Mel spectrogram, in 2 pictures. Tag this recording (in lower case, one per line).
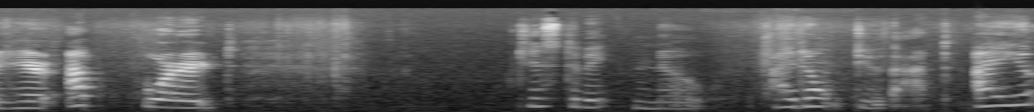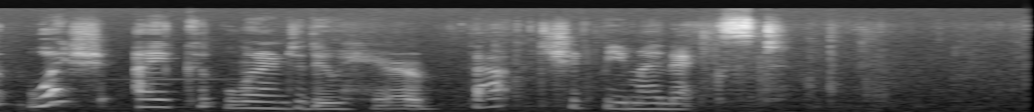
speech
